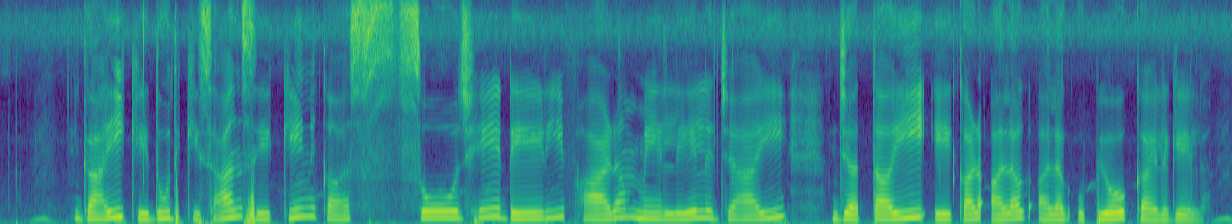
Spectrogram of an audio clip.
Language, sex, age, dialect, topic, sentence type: Magahi, female, 18-24, Western, agriculture, statement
